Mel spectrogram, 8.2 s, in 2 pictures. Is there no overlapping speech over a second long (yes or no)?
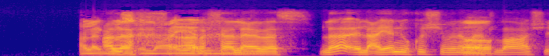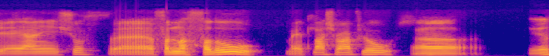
no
